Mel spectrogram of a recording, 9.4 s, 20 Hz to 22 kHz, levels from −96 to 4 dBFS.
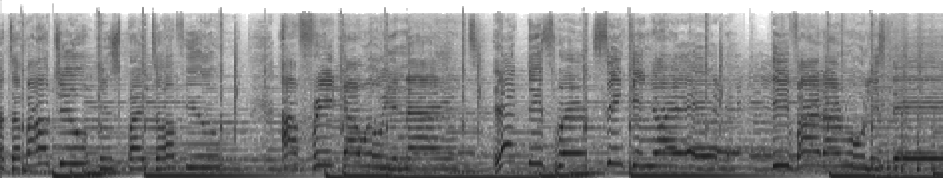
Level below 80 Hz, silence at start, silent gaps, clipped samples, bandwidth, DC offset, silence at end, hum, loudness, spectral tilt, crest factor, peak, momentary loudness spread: -20 dBFS; 0 s; none; under 0.1%; 17 kHz; under 0.1%; 0 s; none; -13 LUFS; -5 dB/octave; 12 dB; 0 dBFS; 5 LU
